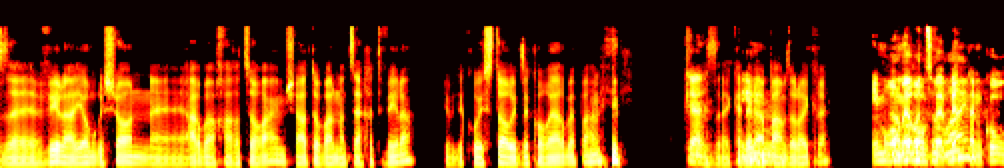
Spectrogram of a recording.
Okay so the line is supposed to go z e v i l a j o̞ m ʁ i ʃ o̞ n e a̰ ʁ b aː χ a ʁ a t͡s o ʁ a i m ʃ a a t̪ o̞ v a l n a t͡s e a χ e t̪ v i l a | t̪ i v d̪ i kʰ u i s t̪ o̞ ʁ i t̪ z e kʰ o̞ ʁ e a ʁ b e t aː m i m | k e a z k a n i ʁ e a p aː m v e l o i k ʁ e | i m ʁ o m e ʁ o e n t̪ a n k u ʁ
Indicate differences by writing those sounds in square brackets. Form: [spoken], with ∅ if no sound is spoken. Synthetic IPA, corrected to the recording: z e v i l a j o̞ m ʁ i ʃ o̞ n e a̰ ʁ b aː χ a ʁ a t͡s o ʁ a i m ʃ a a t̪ o̞ v a l n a t͡s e a χ e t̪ v i l a | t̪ i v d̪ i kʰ u i s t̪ o̞ ʁ i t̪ z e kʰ o̞ ʁ e a ʁ b e [p] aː m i m | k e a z k a n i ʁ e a p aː m [z] e l o i k ʁ e | i m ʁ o m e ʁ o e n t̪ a n k u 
